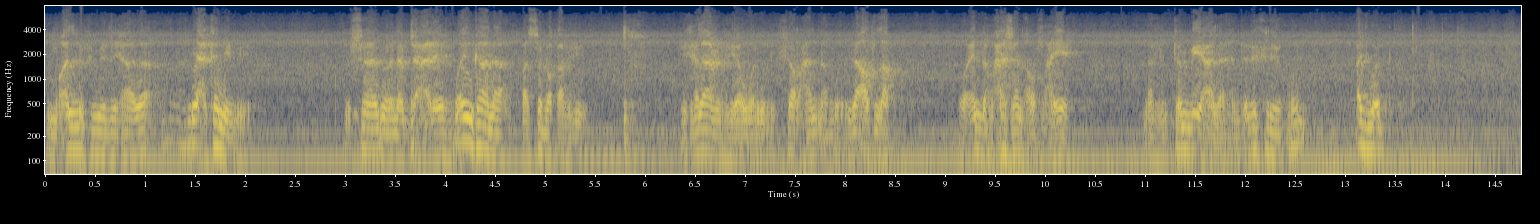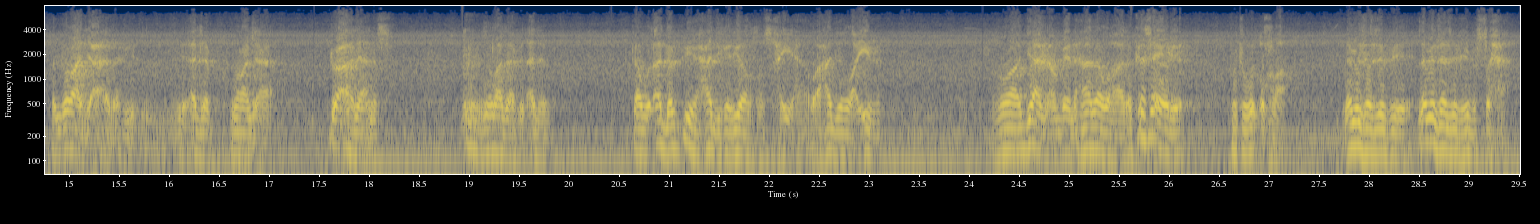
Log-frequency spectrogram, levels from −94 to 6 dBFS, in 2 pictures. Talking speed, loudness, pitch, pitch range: 125 wpm, -12 LUFS, 105 Hz, 100-110 Hz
